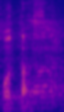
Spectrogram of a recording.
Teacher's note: jotas digo hotas, me sale como una h aspirada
